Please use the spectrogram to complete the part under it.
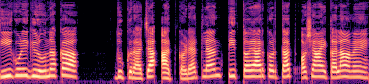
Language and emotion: Goan Konkani, disgusted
